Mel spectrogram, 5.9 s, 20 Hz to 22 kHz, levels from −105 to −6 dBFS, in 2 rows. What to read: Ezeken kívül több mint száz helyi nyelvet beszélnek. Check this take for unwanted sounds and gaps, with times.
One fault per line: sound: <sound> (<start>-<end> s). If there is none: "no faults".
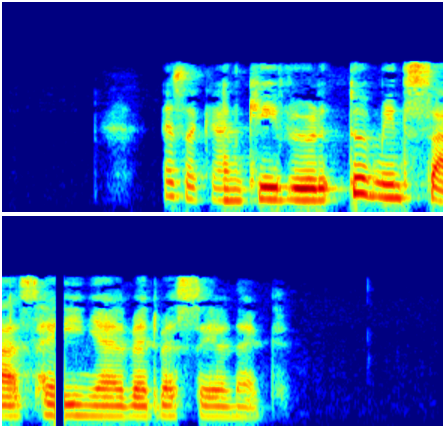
sound: dropout (3.3-3.4 s)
